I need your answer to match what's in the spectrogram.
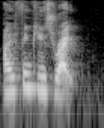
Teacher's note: Do you notice too at the end of the word right, there's no T sound?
